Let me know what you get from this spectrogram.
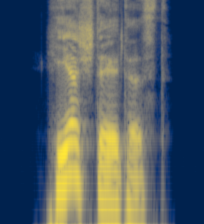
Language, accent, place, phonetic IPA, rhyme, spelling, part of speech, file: German, Germany, Berlin, [ˈheːɐ̯ˌʃtɛltəst], -eːɐ̯ʃtɛltəst, herstelltest, verb, De-herstelltest.ogg
- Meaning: inflection of herstellen: 1. second-person singular dependent preterite 2. second-person singular dependent subjunctive II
